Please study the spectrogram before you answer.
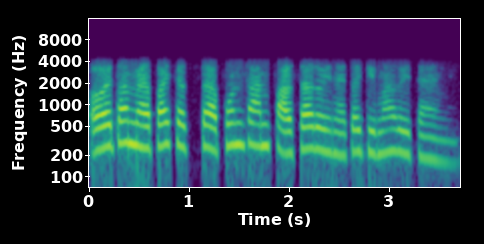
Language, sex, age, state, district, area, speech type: Goan Konkani, female, 18-30, Goa, Canacona, rural, conversation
